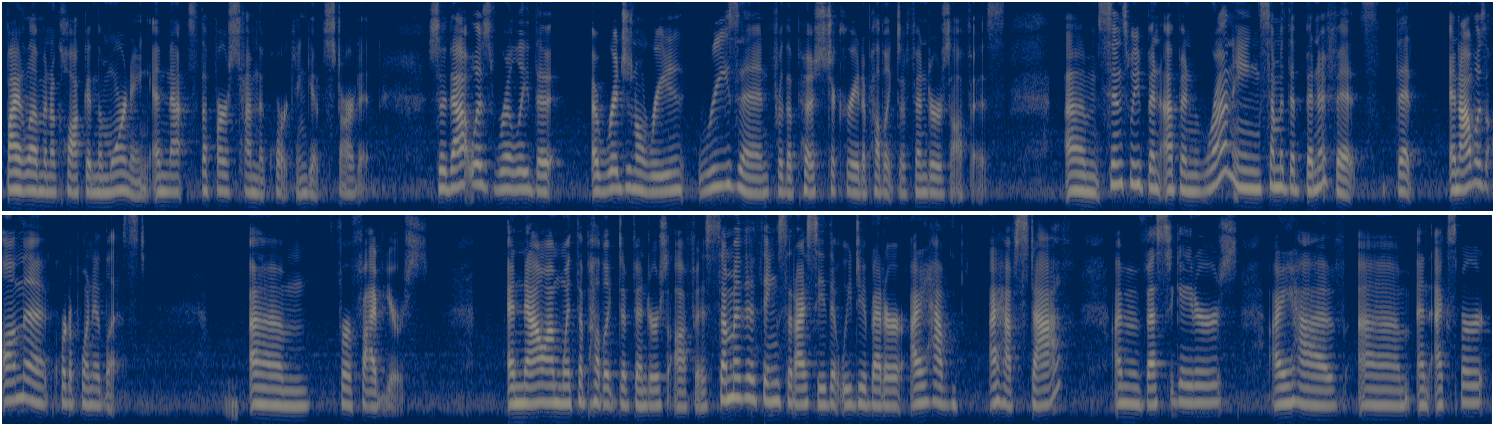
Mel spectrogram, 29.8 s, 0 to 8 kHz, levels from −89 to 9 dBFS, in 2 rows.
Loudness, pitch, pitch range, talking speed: -37 LUFS, 195 Hz, 185-215 Hz, 175 wpm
